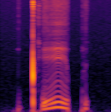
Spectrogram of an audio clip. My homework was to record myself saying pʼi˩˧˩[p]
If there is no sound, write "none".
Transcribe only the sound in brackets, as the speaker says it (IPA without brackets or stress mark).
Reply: p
